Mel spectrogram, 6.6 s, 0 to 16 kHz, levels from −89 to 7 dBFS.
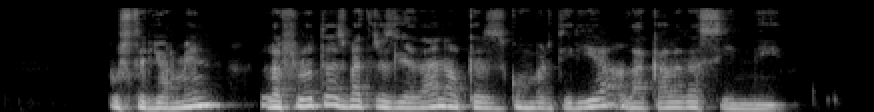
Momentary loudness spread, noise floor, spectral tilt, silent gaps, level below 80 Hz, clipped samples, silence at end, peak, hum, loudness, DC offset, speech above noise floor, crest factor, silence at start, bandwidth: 9 LU; -89 dBFS; -7 dB/octave; none; -70 dBFS; under 0.1%; 0.7 s; -8 dBFS; none; -25 LUFS; under 0.1%; 66 dB; 18 dB; 0.85 s; 11.5 kHz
